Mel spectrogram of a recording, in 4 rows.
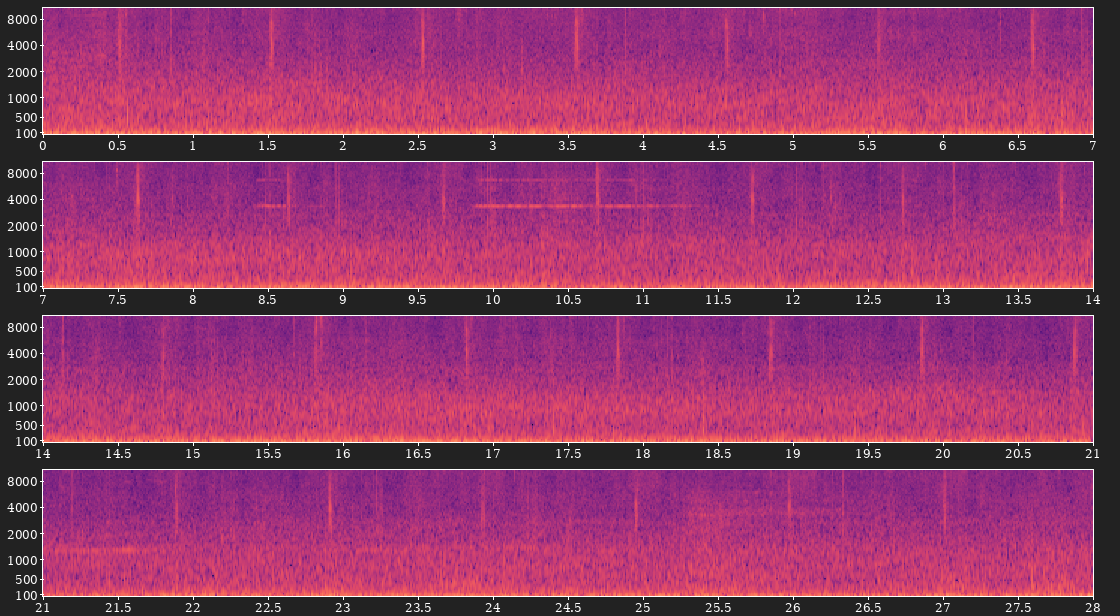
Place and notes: Pl. Wiosny Ludów, Poznan, Polska - work walk 1
walking along popular promenade in Poznan during early hours. only a handful of people walk by, garbage man do their job, almost all shops are closed, pretty quiet and not much activity (roland r-07)
województwo wielkopolskie, Polska, October 2020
